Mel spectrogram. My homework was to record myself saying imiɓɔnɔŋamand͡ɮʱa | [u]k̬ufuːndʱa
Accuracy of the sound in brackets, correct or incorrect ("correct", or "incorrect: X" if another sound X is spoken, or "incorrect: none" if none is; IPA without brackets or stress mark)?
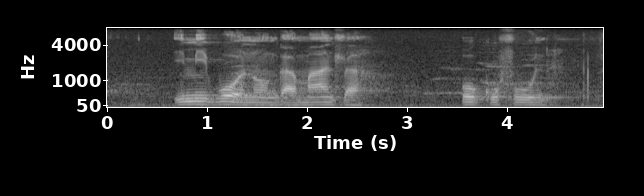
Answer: incorrect: o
